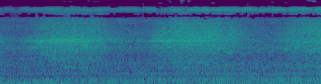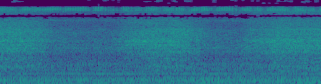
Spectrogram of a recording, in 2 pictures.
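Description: Outdoor ambience: a steady low rumble, as of wind on the microphone or distant traffic, with a high hiss that swells and fades about once a second.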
